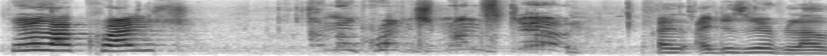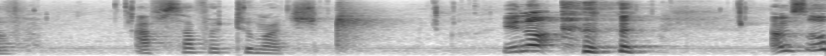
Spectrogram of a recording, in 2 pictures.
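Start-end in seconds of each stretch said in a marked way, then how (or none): 0.0-2.6 high, delighted about the crunch; excited. Real, not acted. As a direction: show off the crunch gleefully. Showing off the crunch.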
